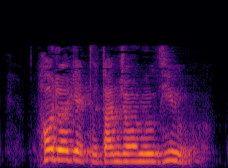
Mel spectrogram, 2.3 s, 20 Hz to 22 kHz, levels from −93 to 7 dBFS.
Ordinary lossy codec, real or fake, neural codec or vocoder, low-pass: MP3, 32 kbps; fake; codec, 16 kHz, 4.8 kbps, FACodec; 7.2 kHz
